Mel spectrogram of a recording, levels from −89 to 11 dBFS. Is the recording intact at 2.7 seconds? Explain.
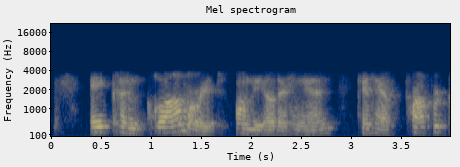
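No. At 2.7 s, as through the whole clip, the speech carries AMR narrowband mobile codec damage. The signal is confined to a telephone band of roughly 300 Hz to 3.7 kHz, with nothing above 3.8 kHz, and the voice sounds heavily buzzy and synthetic, which points to a low bitrate around 5.9 kbps. The codec rebuilds speech from a vocal-tract model excited by sparse pulses. That model-driven buzz sets it apart from a plain low-pass filter, which would dull the sound without making it artificial.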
